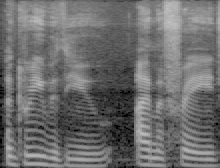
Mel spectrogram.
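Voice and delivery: quiet, low, courteous refusal; gently apologetic objection; polite disagreement. Shown as a demonstration. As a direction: soften the disagreement, keep it polite. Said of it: "So it's better to say".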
